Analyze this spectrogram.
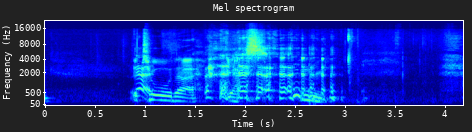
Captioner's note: laughter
